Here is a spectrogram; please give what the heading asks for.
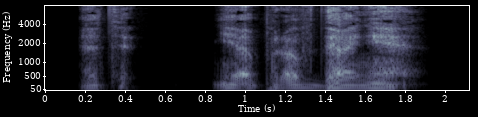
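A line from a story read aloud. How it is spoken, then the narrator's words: Strained mutter. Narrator (Russian): с трудом пробормотал Петер Зов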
